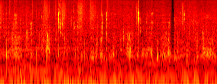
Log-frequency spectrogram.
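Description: Close-miked eating sounds of a person chewing a mouthful of fried rice, meatball and glass noodles: many quick, irregular wet clicks and smacks, with low steady background tones underneath.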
